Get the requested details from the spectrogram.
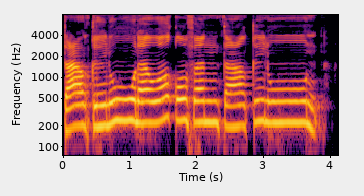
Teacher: وقف کی صورت میں نون کو جزم کریں گے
